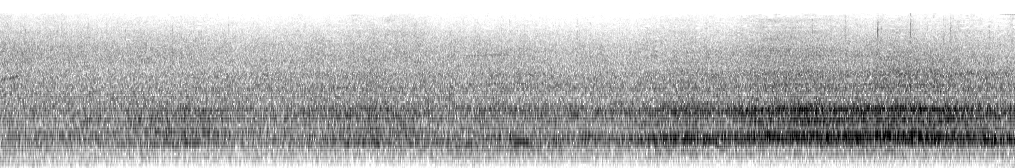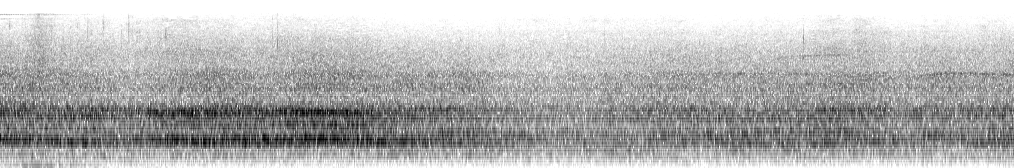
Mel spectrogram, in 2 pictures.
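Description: A large stadium crowd roars and cheers, swelling and then fading.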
